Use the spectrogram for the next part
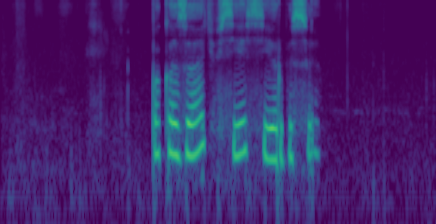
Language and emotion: Russian, neutral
